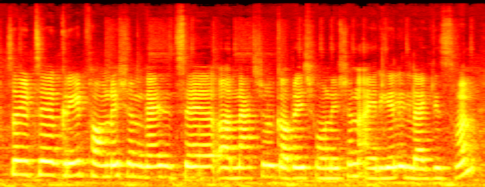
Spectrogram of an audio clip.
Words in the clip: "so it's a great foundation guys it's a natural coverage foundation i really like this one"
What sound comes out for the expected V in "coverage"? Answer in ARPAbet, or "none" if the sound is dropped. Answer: P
